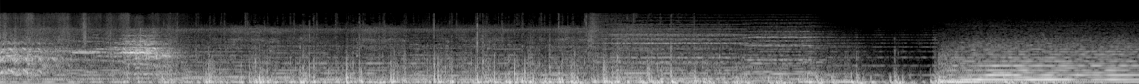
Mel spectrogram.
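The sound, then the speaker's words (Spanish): Saddled horses whinny loudly and their hooves clip-clop steadily as they ride off, with repeated neighs over the hoofbeats. “¡Qué bueno que tomamos la providencia de dejar los caballos ensillados! ¡Dense prisa!”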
